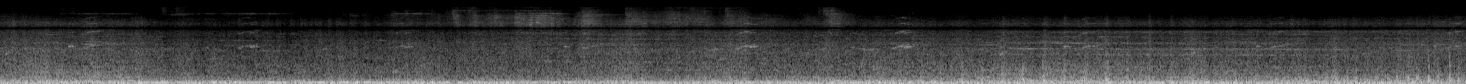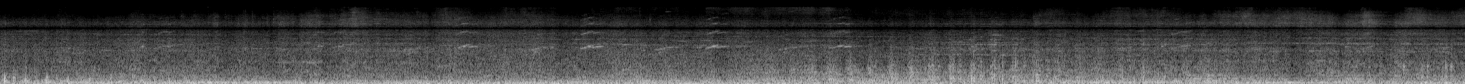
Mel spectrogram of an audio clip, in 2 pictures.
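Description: Double-stack intermodal freight train's well cars rolling past: a steady rumble of steel wheels on the rails with clicking over the rail joints, and short high wheel squeaks now and then.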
